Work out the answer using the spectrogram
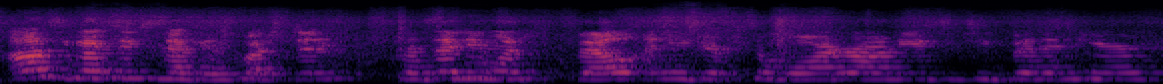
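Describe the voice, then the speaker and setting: A woman's voice: high-pitched, flat delivery, fast, a bit bright. A woman working as a tour guide, talking casually and jokingly to a group inside an echoing cave. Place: underground cave room. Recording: echoey cave, distant mic, clear background noise.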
